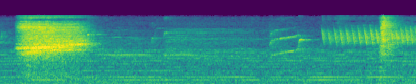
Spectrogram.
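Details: Greater green leafbird from Banyuwangi, Indonesia: a loud harsh buzzy burst, a quiet gap with faint rising whistles, then a rapid pulsed chatter and a sharp final note.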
